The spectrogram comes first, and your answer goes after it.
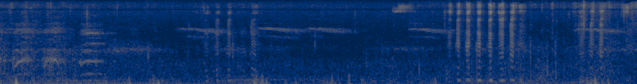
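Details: Baby Pygmy goat running and playing at a farm in Knoxville, Tennessee, USA: short, nasal bleats near the start and a wavering, harmonic-rich bleat later, over steady low rumbling wind and handling noise.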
